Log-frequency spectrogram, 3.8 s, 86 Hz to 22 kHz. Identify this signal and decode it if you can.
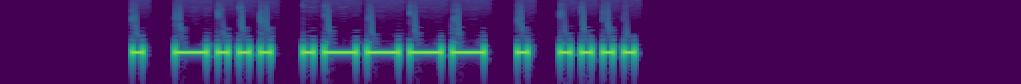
Morse code, heard as a keyed tone, about 30 wpm, 700 Hz. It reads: EB1EH
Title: DXCC-100 Call Signs - 5 Characters - 30wpm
